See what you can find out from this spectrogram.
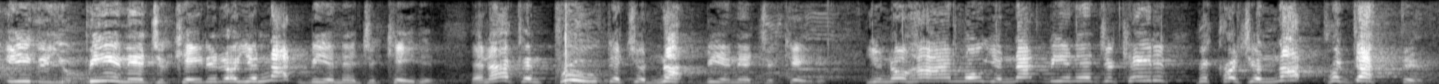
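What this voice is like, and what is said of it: Raised, loud voice. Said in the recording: “excuse me for raising my voice.”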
